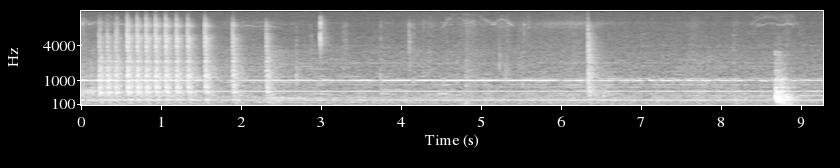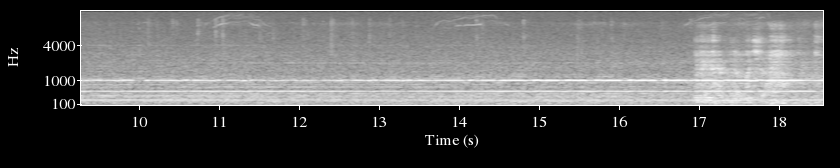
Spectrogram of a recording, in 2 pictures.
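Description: Electric TV lift running with a steady motor hum as it raises the television out of the sideboard. A rapid run of clicks comes in the first couple of seconds, then a few single knocks, the loudest about nine seconds in. A burst of noisier sound joins near the end.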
